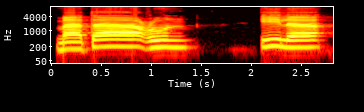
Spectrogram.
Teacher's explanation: و متا، عین دو پیش عن، یہ دو پیش تنوین ہے، تنوین کے بعد حمزہ ہے، حروف حلقی ہے تو یہاں غنہ نہیں کریں گے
